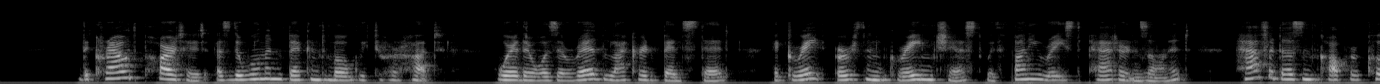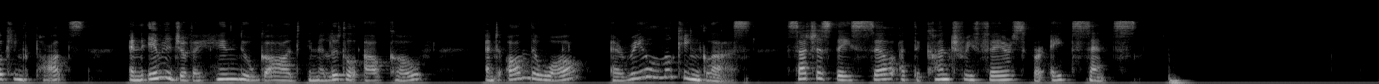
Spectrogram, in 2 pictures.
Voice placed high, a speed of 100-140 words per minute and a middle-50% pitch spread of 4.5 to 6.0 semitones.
No: high, 210 Hz; slow, 135 wpm; average, 3.9 semitones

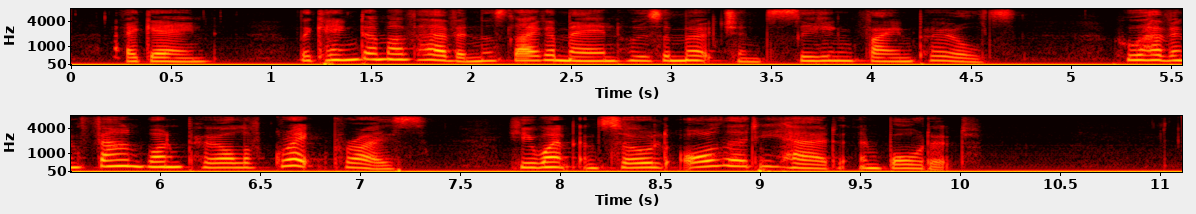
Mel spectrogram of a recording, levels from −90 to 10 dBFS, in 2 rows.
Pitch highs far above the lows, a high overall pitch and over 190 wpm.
No: average, 4.1 semitones; high, 240 Hz; average, 200 wpm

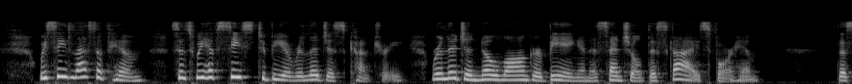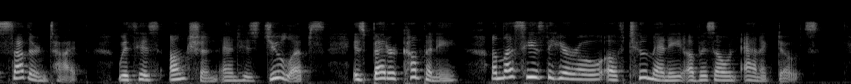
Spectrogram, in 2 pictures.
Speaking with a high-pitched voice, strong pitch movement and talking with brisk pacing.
No: high, 215 Hz; wide, 7.2 semitones; average, 165 wpm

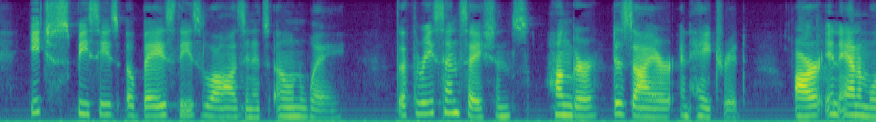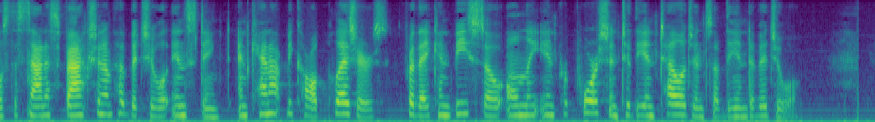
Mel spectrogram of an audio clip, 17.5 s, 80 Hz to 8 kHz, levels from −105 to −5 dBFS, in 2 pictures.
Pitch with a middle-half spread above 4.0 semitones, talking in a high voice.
No: average, 3.2 semitones; high, 195 Hz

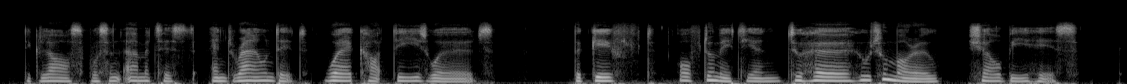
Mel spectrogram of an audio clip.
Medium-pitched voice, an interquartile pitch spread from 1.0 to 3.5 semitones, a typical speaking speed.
No: medium, 155 Hz; average, 2.9 semitones; slow, 130 wpm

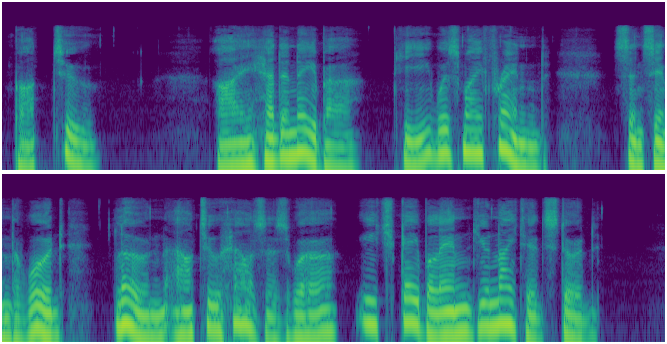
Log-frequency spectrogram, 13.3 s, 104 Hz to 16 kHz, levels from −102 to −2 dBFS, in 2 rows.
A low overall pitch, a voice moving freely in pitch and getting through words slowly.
Yes: low, 130 Hz; wide, 6.0 semitones; slow, 110 wpm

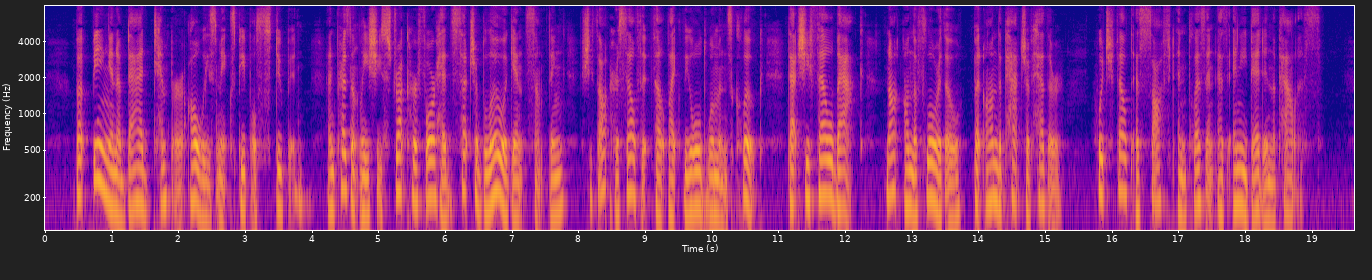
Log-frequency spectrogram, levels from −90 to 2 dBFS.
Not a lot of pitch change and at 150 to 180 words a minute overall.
No: average, 4.6 semitones; average, 170 wpm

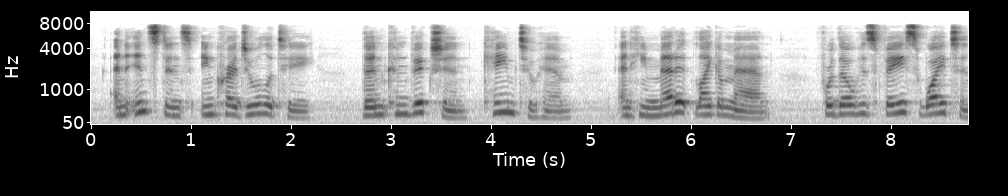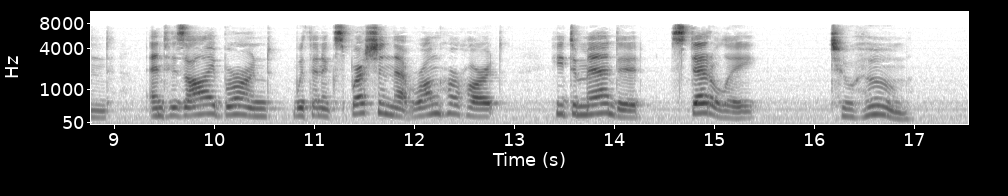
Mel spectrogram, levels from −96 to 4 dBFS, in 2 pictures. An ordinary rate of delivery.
No: slow, 125 wpm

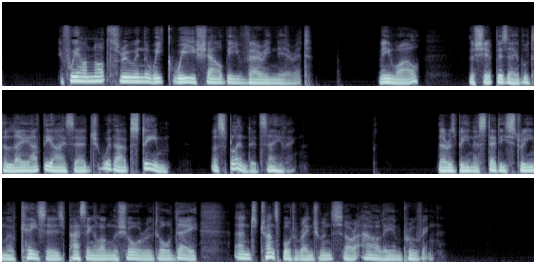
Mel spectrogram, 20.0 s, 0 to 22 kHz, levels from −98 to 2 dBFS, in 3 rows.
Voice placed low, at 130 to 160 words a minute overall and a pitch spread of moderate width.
Yes: low, 120 Hz; average, 155 wpm; average, 3.6 semitones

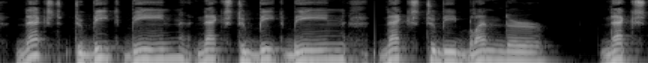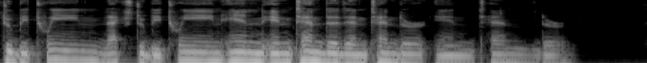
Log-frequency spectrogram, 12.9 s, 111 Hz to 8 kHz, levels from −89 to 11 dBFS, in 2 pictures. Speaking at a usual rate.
No: slow, 105 wpm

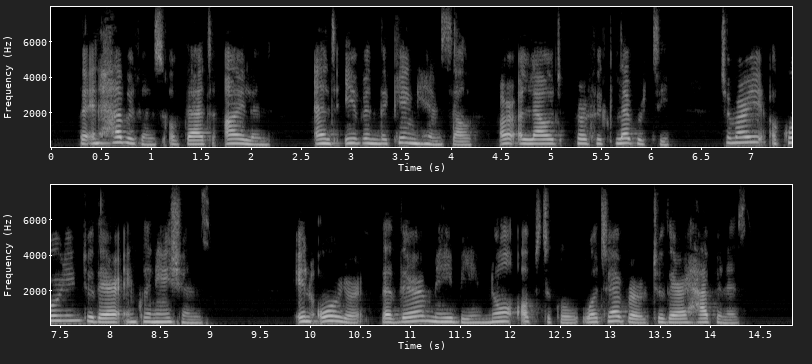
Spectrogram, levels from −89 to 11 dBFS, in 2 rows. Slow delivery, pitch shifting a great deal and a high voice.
No: slow, 130 wpm; average, 3.7 semitones; high, 230 Hz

